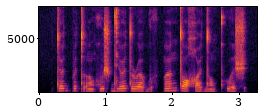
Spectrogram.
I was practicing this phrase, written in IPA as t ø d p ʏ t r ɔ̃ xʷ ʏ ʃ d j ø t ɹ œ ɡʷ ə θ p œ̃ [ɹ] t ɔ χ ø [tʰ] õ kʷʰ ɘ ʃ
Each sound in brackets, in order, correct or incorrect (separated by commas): incorrect, incorrect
